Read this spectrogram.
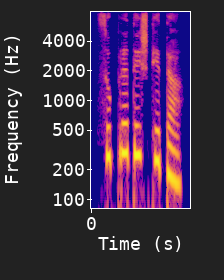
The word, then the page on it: ಸುಪ್ರತಿಷ್ಠಿತೆ: supratiṣṭhite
